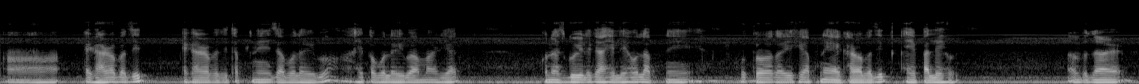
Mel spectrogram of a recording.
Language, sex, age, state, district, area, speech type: Assamese, male, 30-45, Assam, Sonitpur, rural, spontaneous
